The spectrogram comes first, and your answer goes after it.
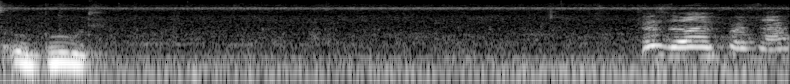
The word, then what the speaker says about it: Ubud: the guy was like oh boom so it's Ubud that's the only person I heard oh no that's how you pronounce it it's not oh like Buddha what's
